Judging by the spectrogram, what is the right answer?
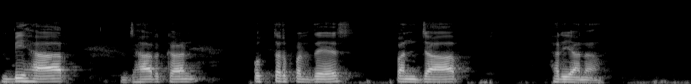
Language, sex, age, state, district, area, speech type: Urdu, male, 18-30, Bihar, Purnia, rural, spontaneous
